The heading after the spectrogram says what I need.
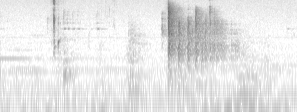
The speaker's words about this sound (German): Und äh, ich würde dich einladen zu würfeln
